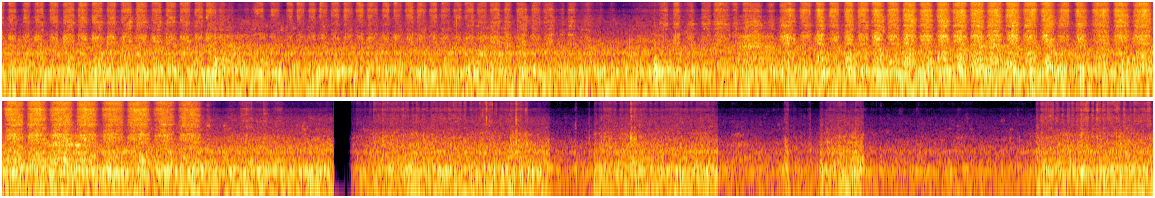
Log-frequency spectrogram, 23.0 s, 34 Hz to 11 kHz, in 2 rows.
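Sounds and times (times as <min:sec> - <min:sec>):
rapid rubbing strokes: 0:00.0 - 0:06.0, 0:06.6 - 0:14.1.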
